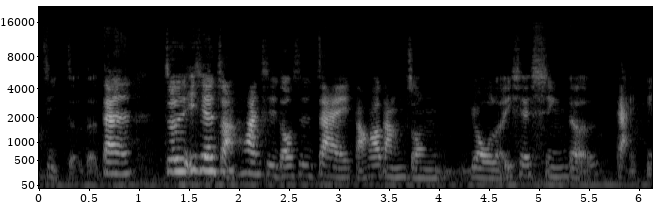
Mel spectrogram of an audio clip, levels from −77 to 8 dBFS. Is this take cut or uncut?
uncut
